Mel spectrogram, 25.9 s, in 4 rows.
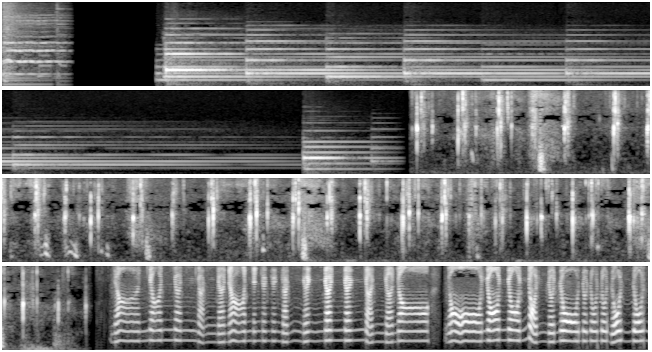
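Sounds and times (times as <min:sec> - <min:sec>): piano tune: 0:01.6 - 0:10.5
dog licking and smacking: 0:10.6 - 0:20.3.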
